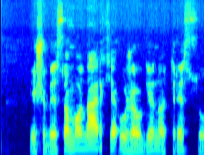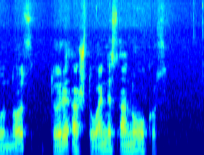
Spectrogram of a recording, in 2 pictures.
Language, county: Lithuanian, Klaipėda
